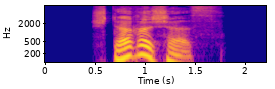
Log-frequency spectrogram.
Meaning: strong/mixed nominative/accusative neuter singular of störrisch
- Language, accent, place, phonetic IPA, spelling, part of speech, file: German, Germany, Berlin, [ˈʃtœʁɪʃəs], störrisches, adjective, De-störrisches.ogg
